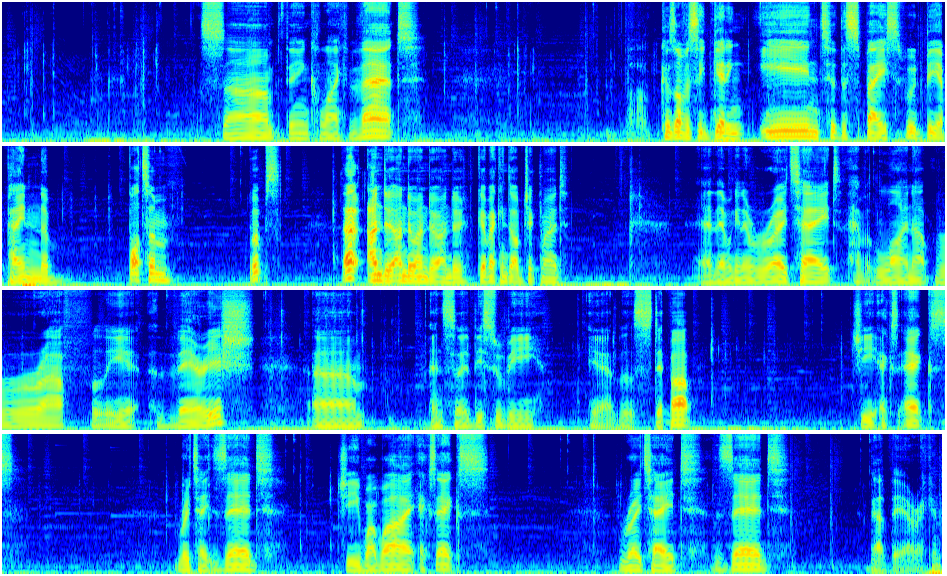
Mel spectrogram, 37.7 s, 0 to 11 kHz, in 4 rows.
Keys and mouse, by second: 0.9 s, 2.4 click, 3.6 s, 4.6 s, 7.3 KP_7, 7.5 z, 9.6 g, 10.8 r, 11.8 Tab, 12.4 Tab, 13.0 ctrl+z, 13.6 ctrl+z, 14.0 ctrl+z, 14.5 Tab, 15.4 g, 16.5 r, 17.9 g, 19.0 r, 20.3 middle click, 20.8 z, 21.3-23.9 shift+middle drag, 24.3 g, 26.9 g, 28.2 e, 29.6 r, 31.2 g, 34.1 r.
